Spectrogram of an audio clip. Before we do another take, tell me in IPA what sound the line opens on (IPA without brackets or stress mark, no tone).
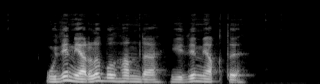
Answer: ʉ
